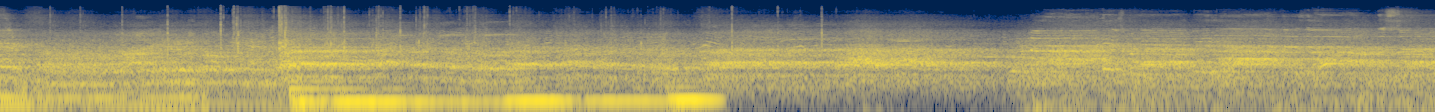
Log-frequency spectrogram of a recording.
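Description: Electronic dance music from a DJ set playing loud over the venue's sound system, with the crowd cheering and singing along. A heavy bass line stops about seven seconds in, and the low end comes back near ten seconds.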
